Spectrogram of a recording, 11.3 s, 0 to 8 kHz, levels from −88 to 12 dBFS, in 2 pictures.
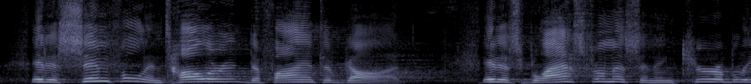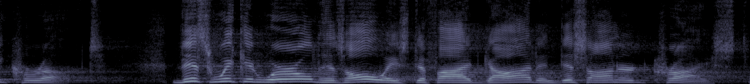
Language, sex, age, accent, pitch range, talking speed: English, male, 50-69, American, 175-230 Hz, 125 wpm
